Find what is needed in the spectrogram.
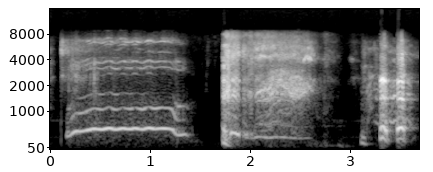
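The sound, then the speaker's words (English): A person clears their throat, starting with a sustained hummed tone, then a rough, raspy clearing, and ending with two short, sharp coughs. “Let me lubricate my throat. Hold on.”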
